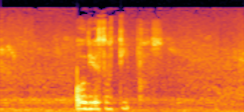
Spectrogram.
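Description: A young woman speaks softly and weakly, close by.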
